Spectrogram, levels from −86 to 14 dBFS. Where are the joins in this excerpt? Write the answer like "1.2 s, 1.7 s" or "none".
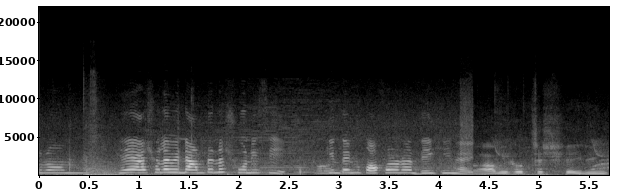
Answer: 4.3 s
